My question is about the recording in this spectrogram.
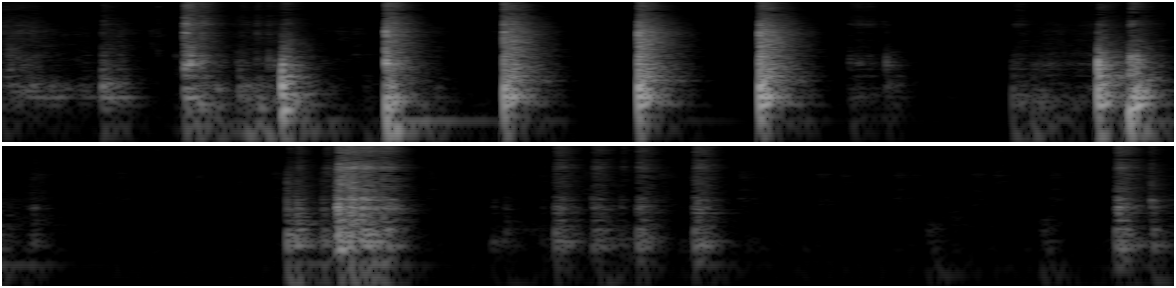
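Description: A run of sharp knocks, six about every half second, then two heavier ones and a few light taps. They come from hammering a bent brass clock chapter ring between blocks of wood to flatten it.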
